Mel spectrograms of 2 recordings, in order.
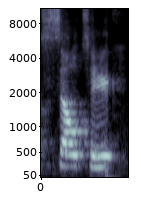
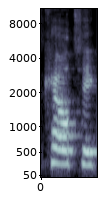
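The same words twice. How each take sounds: First: The word begins with a soft S sound. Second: The word begins with a hard K sound. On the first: The speaker calls it wrong. "not Celtic" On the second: The speaker calls it right. "It's a hard C"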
